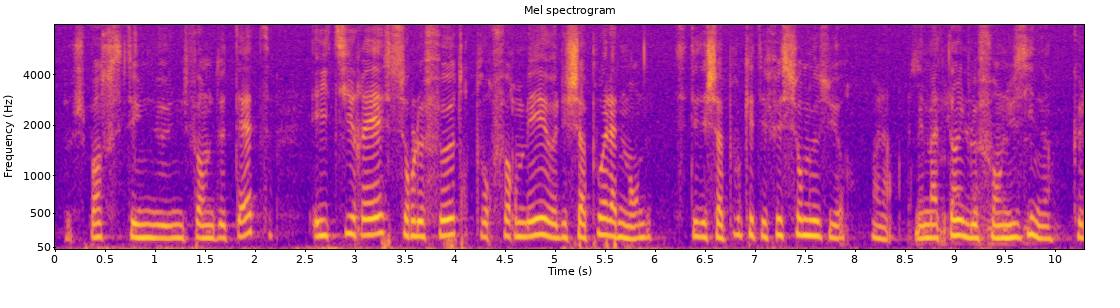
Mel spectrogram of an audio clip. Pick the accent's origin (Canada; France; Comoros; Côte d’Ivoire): France; Douai, Hauts-de-France; Je ne suis pas de la campagne. Je n'ai pas été élevée en campagne. Moi, je viens du nord, de Douai.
